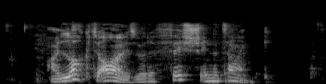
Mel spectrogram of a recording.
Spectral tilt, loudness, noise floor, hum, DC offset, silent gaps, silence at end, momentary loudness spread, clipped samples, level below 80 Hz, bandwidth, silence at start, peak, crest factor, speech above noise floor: -3 dB/octave; -26 LUFS; -58 dBFS; none; under 0.1%; none; 0.55 s; 16 LU; under 0.1%; -68 dBFS; 8 kHz; 0.25 s; -8 dBFS; 20 dB; 32 dB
